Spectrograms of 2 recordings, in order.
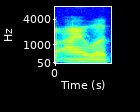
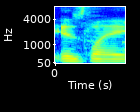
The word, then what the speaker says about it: Islay: Yeah, instead of Isla, people say Islay.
